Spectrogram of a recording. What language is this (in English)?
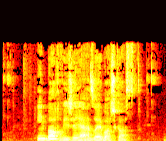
Persian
